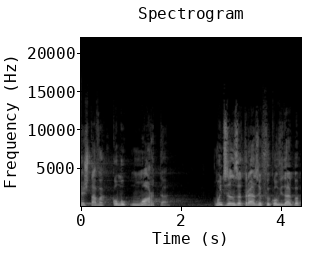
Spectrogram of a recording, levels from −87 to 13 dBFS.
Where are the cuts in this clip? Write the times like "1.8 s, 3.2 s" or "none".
none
